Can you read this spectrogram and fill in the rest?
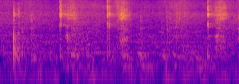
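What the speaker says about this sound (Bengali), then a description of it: "একটু নেড়ে চেড়ে এটাকে আমি নামিয়ে নেব।" A spoon stirs ground cumin and coriander into an okra and mustard dish in a pan, four distinct scraping clacks against the pan over a low, faint sizzle.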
